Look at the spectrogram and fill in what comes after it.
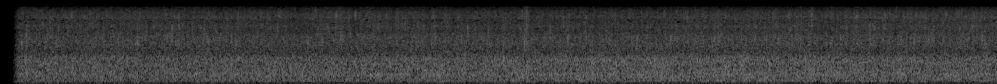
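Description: Steady rain falling onto a puddle and wet pavement, an even hiss of many drops that starts just after the beginning and holds level throughout.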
